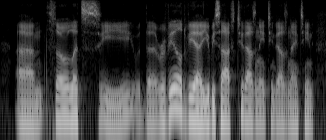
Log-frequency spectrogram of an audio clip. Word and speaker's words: Ubisoft: you go Ubisoft er Ubisoft well the correct pronunciation is Ubisoft so I try and pronounce Adobe soft hmm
